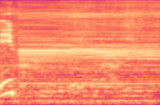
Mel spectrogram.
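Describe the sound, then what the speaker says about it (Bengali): An electric hair clipper trimming a man's hair outdoors, a close steady high buzz that starts abruptly after a brief louder burst and runs on continuously. "আগের যে মেশিনটা ছিল ওটা শুধু ন্যাড়া হয়ে যেত আর এটাতে কম কম চুল থাকছে"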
